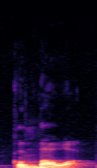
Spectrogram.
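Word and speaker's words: こんばんは: Well, that's how you actually should read it, but it's konbanwa.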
